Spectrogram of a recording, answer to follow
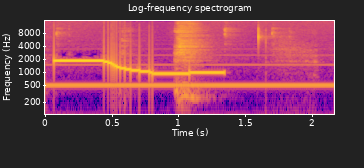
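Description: Two pure sine tones: a steady tuning-fork reference tone on the note B holds throughout, while a 3x Osc sine tone in FL Studio enters higher and steps down note by note as the note is dragged down the piano roll, then cuts off about two-thirds of the way in. A few soft clicks come during the steps.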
